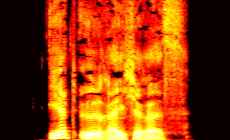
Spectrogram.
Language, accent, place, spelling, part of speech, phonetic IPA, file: German, Germany, Berlin, erdölreicheres, adjective, [ˈeːɐ̯tʔøːlˌʁaɪ̯çəʁəs], De-erdölreicheres.ogg
- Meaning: strong/mixed nominative/accusative neuter singular comparative degree of erdölreich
